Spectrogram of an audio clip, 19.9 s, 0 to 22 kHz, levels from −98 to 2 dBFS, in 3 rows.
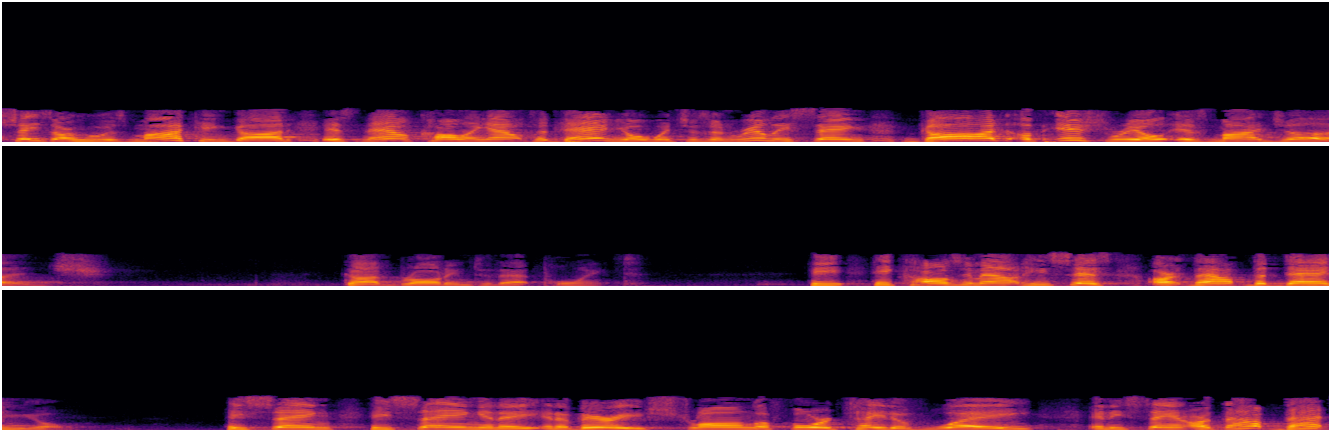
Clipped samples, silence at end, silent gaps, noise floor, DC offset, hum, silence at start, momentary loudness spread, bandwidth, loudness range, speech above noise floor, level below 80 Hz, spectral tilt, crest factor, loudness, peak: under 0.1%; 0 s; none; -72 dBFS; under 0.1%; none; 0 s; 11 LU; 5.4 kHz; 7 LU; 47 dB; -52 dBFS; -7 dB/octave; 20 dB; -25 LUFS; -6 dBFS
